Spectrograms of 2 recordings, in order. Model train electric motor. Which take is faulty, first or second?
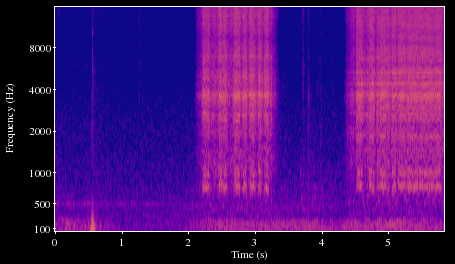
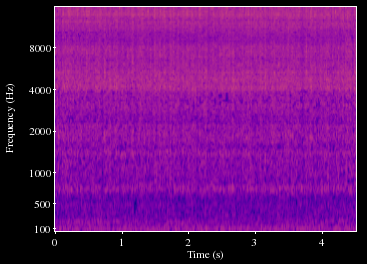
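first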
